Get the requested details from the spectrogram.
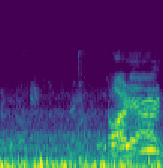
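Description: A bat strikes a ball with a sharp crack in the distance.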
